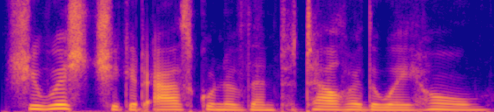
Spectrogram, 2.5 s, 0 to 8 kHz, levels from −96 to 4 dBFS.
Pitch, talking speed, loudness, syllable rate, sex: 200 Hz, 340 wpm, -19 LUFS, 6.3 syllables/s, female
